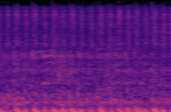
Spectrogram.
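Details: Platina motorcycle engine after repair: steady, even, quick thumping at idle with no knocks or rattles and no smoke. It is running cleanly.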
